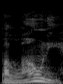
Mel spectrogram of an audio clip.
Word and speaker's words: bologna: think it's all baloney wow baloney yeah the g is silent in bologna yeah so then for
